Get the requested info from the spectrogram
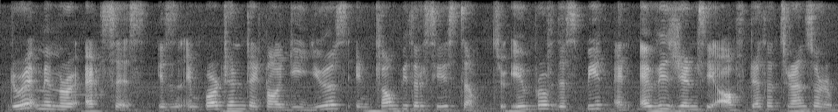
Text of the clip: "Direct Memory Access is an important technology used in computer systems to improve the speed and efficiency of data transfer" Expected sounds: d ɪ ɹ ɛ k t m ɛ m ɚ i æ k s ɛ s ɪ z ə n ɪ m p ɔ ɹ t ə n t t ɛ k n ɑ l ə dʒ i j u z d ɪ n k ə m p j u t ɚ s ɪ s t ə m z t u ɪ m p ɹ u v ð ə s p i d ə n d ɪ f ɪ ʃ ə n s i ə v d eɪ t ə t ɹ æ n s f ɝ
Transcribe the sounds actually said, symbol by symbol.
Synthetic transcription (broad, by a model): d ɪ ɹ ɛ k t m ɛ m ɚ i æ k s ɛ s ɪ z ə n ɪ m p ɔ ɹ t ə n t t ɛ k n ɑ l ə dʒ i j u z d ɪ n k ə m p j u t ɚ s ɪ s t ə m t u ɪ m p ɹ u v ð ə s p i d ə n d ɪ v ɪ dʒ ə n s i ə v d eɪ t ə t ɹ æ n s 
